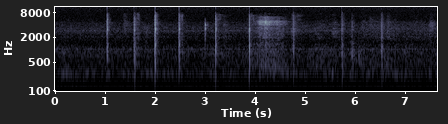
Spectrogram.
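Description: Quick electronic clicks tick in a game.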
